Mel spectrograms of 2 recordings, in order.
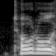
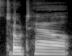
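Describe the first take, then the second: First: Total said as English TOH-tul; English pronunciation. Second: Total said as Spanish to-TAL, open a; Spanish pronunciation. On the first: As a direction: total with stress on the first syllable. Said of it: "or total in English". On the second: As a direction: total with Spanish stress on the last syllable. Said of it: "it's total in Spanish". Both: Shown as a demonstration.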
